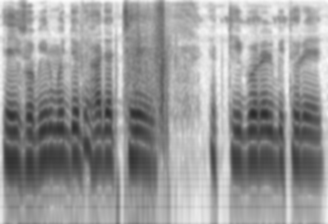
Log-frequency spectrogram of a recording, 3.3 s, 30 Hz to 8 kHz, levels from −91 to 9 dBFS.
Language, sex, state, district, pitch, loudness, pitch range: Bengali, male, Assam, Hailakandi, 155 Hz, -15 LUFS, 145-160 Hz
